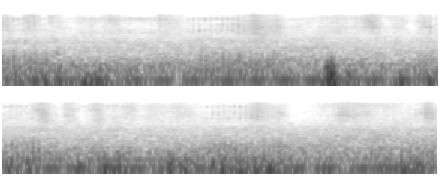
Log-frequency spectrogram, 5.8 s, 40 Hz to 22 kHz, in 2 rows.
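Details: Community cats that live together in a park purr while being petted, recorded with a GoPro HERO8; a steady, deep, pulsing rumble runs unbroken through the clip, with soft rustling handling noise above it.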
